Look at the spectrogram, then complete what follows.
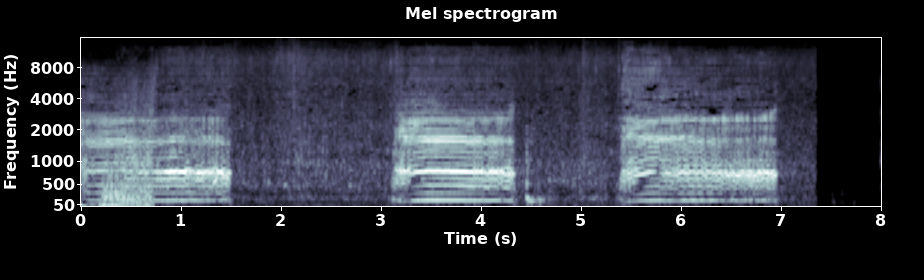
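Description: Sheep bleating three times in long, drawn-out calls of about a second and a half each. Water splashes between the calls as it is poured over the animal.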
